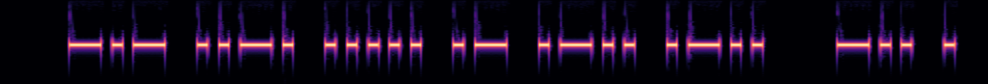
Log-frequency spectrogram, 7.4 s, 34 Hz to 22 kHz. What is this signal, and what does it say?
Morse code, heard as a keyed tone, about 15 wpm, 700 Hz. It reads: KF5ALL DE
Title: USA Callsign DE Callsign 15wpm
